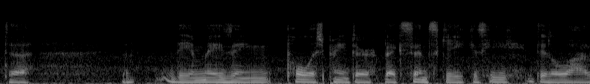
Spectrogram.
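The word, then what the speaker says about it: Beksiński: due to the influence of Beksinski, or Beksinski, I think is how it's pronounced. I always say it the wrong way. I don't know. It's spelled very confusingly, but he's an amazing artist.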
